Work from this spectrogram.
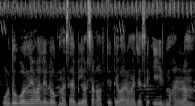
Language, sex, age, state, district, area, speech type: Urdu, male, 18-30, Uttar Pradesh, Azamgarh, rural, spontaneous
